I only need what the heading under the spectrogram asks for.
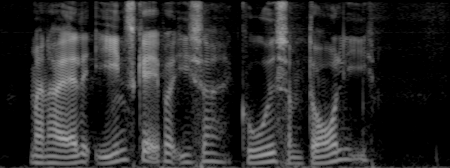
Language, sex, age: Danish, male, 25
